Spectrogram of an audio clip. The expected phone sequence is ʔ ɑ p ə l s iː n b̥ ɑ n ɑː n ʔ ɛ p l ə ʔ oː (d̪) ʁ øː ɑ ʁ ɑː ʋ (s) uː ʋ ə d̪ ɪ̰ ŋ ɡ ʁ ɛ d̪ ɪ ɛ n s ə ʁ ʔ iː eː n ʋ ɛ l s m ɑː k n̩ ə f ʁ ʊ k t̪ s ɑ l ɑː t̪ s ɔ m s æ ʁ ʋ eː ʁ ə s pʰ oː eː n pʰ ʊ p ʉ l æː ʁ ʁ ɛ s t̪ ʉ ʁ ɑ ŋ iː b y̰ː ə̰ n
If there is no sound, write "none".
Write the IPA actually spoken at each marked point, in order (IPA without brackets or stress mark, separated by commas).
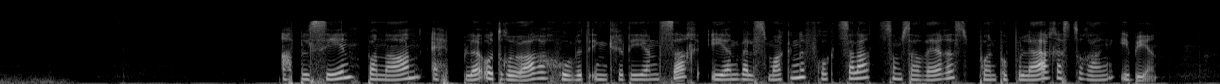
d̪, h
